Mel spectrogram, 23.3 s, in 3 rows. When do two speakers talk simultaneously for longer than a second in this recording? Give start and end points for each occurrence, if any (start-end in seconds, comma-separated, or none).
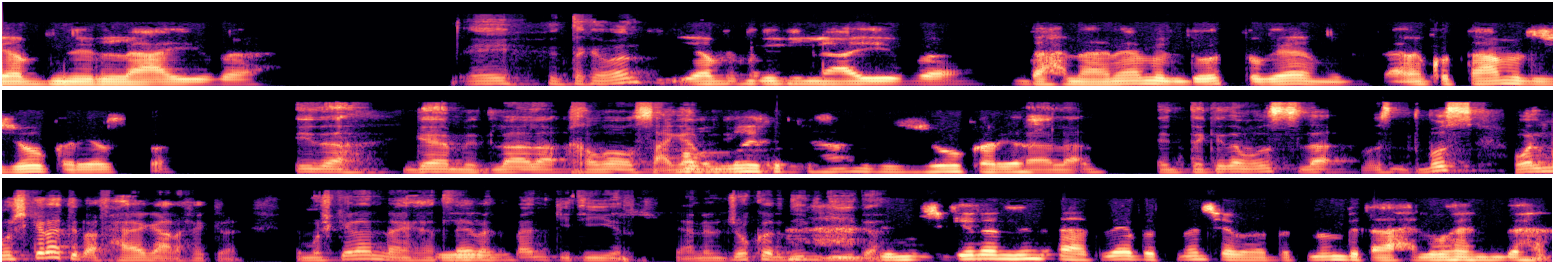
none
